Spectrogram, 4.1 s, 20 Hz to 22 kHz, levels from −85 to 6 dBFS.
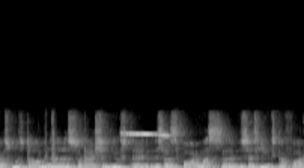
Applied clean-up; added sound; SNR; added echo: none; Door; 12 dB; reverberation time 0.6 s.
